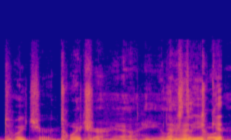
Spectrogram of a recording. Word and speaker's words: Teutscher: that was real good marco's last name is pronounced torture yeah he likes to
